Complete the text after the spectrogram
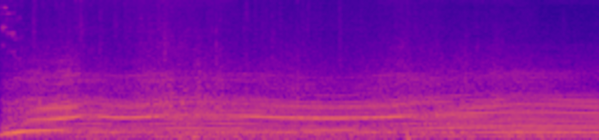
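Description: A car engine revs up and then hums steadily.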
